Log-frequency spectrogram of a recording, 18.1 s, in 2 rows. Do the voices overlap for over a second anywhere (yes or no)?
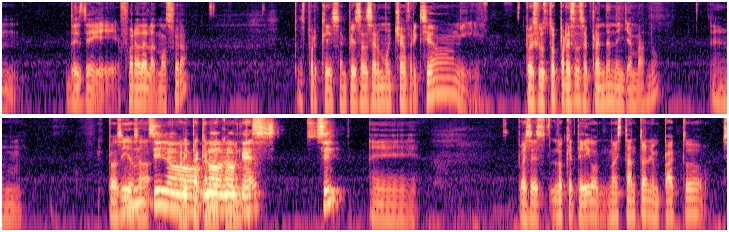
yes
